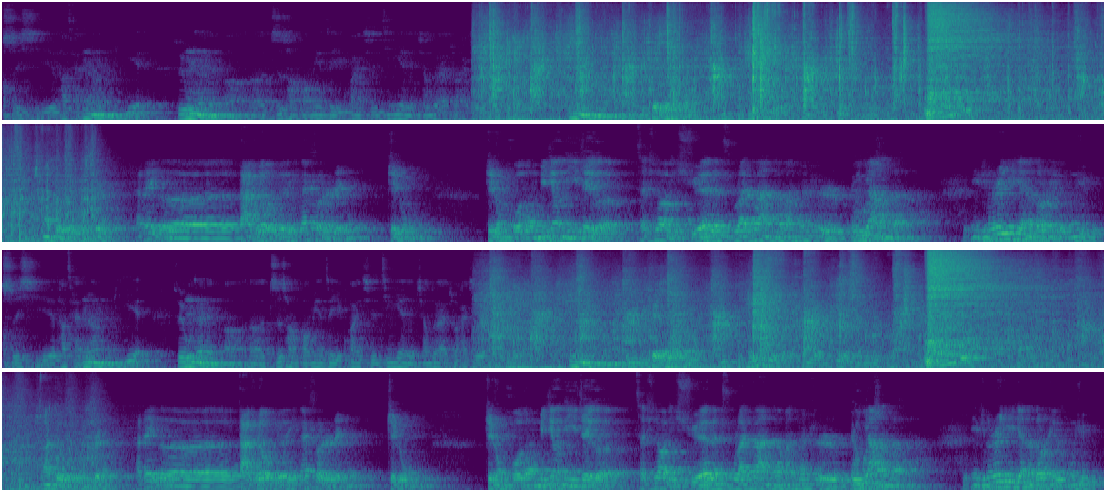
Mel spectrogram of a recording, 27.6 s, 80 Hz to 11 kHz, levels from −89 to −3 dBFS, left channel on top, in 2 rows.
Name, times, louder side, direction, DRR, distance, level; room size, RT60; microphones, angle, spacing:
voice 1, 0.0-7.2 7.8-13.7 24.4-24.9 25.8-25.9, right 3 dB, 85° right, 3 dB, 0.5 m, -50 dB
voice 2, 1.0-1.5 2.3-2.7 7.1-7.7 8.1-8.7 14.2-15.1 15.4-18.3 18.6-19.1 19.8-25.2 25.5-27.3, equal, 45° right, -1 dB, 1.2 m, -41 dB
sound 1, 5.9-15.0, left 5 dB, 50° left, 0.5 m, -40 dB
sound 2, 11.5-13.9, right 2 dB, 10° right, 0.4 m, -35 dB
8.4 x 2.9 x 4.3 m, 1.3 s
head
